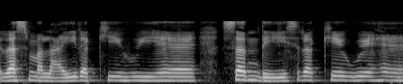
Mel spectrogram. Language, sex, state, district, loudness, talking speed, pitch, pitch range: Hindi, female, Punjab, Pathankot, -21 LUFS, 135 wpm, 180 Hz, 180-190 Hz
